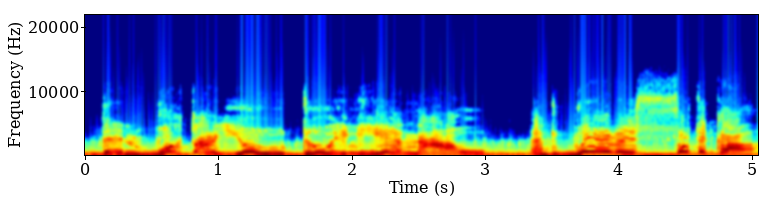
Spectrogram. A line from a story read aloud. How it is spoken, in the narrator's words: thundered the witch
